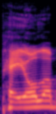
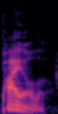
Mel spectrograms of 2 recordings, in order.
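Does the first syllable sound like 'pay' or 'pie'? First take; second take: pay; pie. First: The first syllable sounds like 'pay'. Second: The first syllable sounds like 'pie'. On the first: The speaker calls it wrong. "I kept saying pay like payola" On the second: The speaker calls it right. "but it's Payola"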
